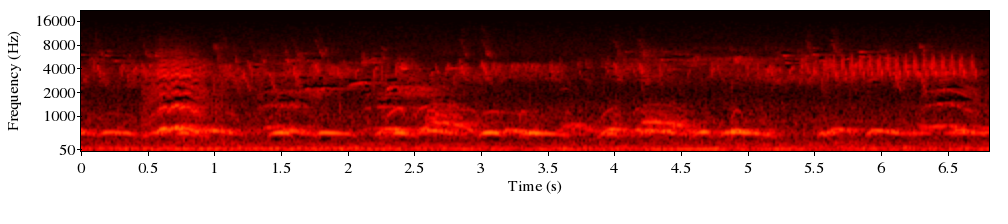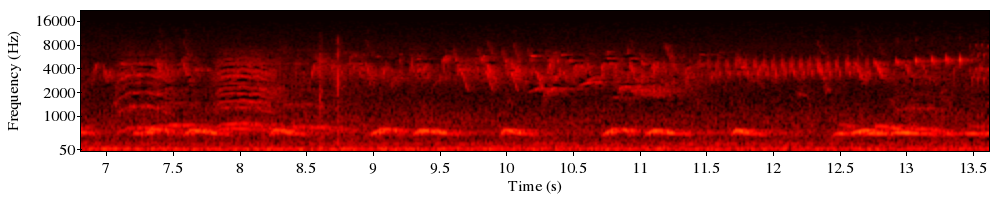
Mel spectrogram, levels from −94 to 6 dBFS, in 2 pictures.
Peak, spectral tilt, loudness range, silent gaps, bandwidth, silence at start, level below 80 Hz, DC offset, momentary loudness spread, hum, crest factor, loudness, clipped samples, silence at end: -30 dBFS; -3.5 dB/octave; 4 LU; none; 16.5 kHz; 0 s; -60 dBFS; under 0.1%; 6 LU; none; 18 dB; -49 LUFS; under 0.1%; 0 s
